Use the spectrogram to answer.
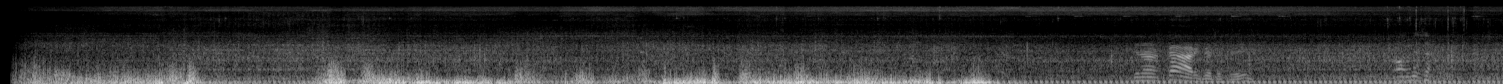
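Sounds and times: wind buffeting microphone: 0.1 - 10.7
vehicle running on road: 0.1 - 15.0.

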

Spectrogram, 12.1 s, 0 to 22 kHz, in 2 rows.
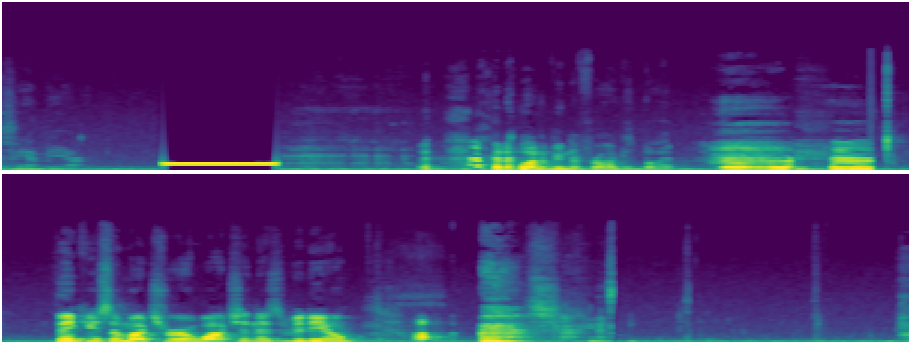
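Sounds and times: high-pitched censor beep: 1.1 - 1.8.

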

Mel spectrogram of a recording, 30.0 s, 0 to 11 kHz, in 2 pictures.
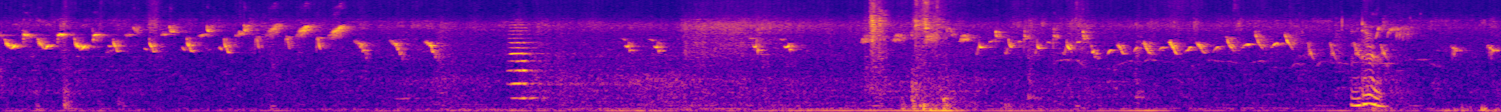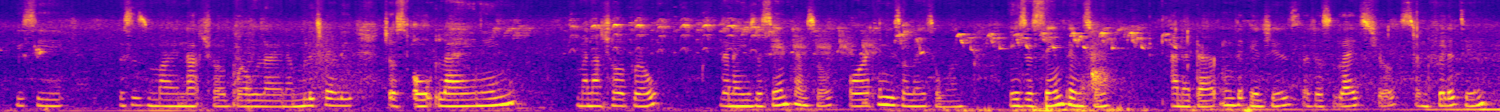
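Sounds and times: small birds chirping: 0.0 - 4.9, 5.8 - 30.0
low rumble of road traffic: 0.0 - 30.0.

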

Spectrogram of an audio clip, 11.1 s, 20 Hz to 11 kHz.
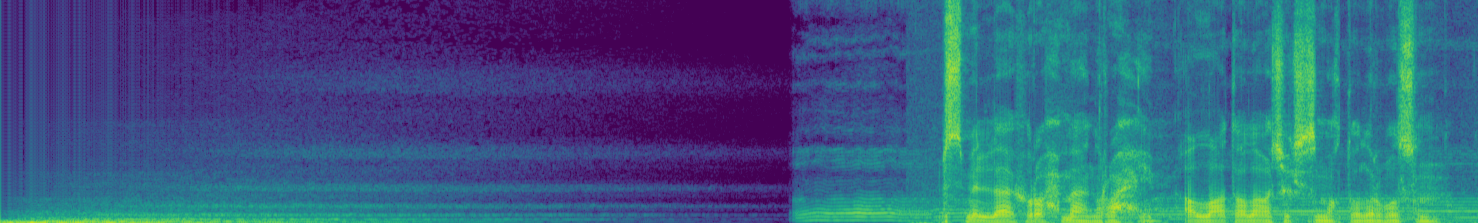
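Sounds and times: deep cinematic impact rumble: 0.0 - 3.7.

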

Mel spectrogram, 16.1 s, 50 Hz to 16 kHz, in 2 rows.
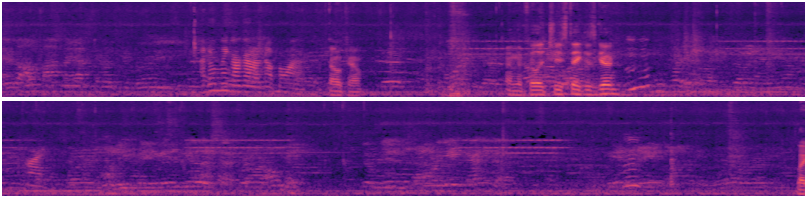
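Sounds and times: faint music: 0.0 - 16.0
quiet talk: 0.0 - 16.0
steady low hum: 0.0 - 16.0.

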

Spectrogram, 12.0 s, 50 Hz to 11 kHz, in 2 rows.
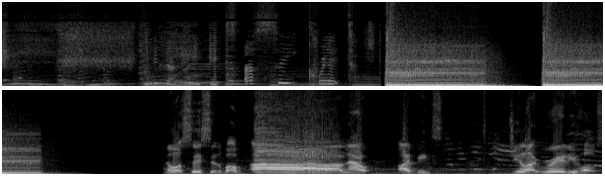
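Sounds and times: heavy rock guitar music sting: 3.8 - 6.5.

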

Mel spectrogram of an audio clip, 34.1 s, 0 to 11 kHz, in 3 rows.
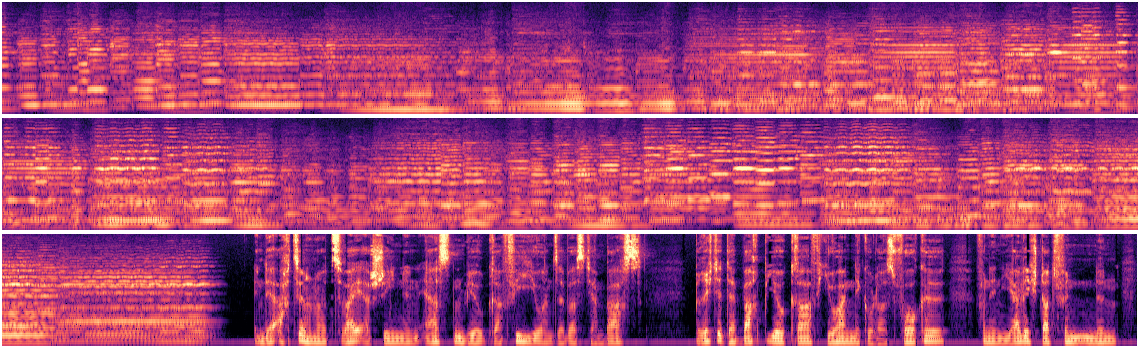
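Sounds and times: violins playing: 0.0 - 25.0
low cello line: 0.0 - 26.3.

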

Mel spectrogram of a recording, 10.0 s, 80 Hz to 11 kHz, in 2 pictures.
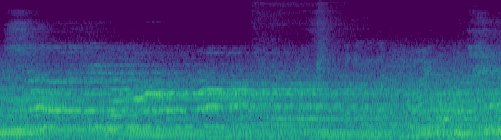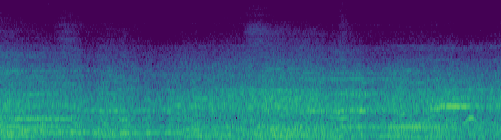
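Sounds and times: crowd noise: 0.0 - 10.0
live piano ballad with singing: 0.0 - 10.0.

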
